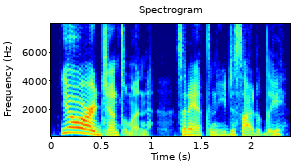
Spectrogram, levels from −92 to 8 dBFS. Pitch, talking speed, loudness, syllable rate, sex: 220 Hz, 150 wpm, -18 LUFS, 7.3 syllables/s, female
